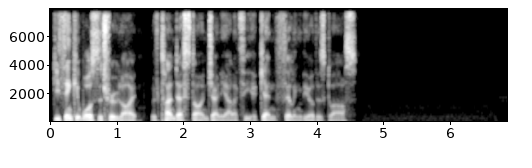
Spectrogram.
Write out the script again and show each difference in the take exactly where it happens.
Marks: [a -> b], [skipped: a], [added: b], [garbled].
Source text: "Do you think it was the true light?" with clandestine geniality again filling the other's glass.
"Do you think it was the true light?" with clandestine geniality again filling the other's glass.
